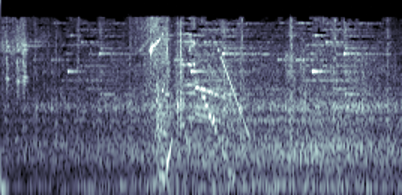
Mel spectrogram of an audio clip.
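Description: A short electronic chime sounds as a menu pops up.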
